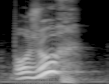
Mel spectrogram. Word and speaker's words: bonjour: Então essas três palavras que servem de exemplo pro R pronunciado no final de palavras, de novo, bonjour, amour e au revoir.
